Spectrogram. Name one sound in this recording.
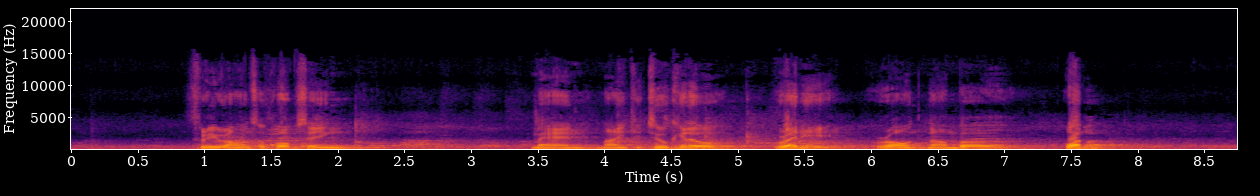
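A man announces loudly over a loudspeaker in an echoing hall.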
